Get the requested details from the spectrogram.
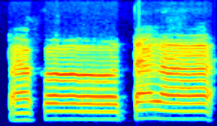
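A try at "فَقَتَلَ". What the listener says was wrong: Yang panjangnya ujungnya doang. Koknya pendek. Koknya pendek. Fakotala.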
